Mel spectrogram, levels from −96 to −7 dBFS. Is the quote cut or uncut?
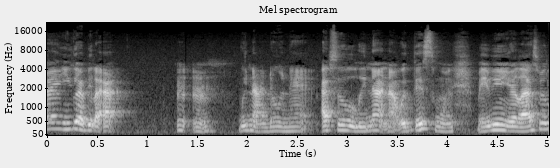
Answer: cut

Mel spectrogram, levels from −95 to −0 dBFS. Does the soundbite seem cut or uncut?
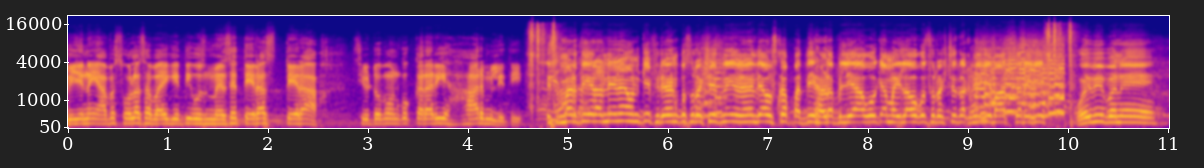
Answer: cut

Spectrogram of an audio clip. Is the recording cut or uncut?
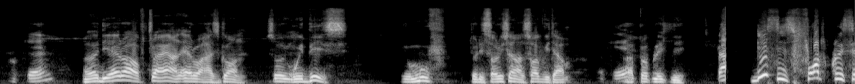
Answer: cut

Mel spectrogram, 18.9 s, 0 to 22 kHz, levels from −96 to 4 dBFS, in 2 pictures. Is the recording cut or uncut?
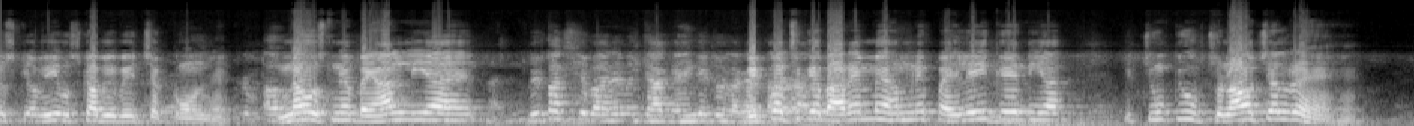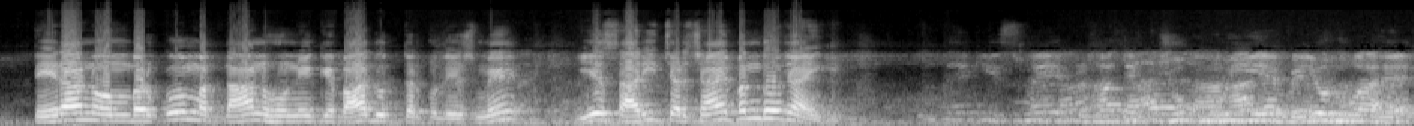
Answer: uncut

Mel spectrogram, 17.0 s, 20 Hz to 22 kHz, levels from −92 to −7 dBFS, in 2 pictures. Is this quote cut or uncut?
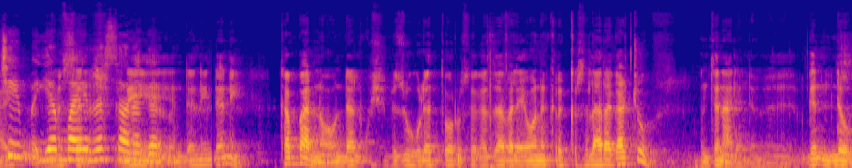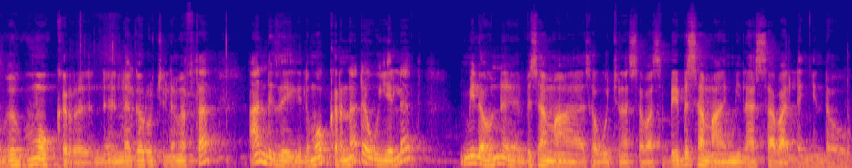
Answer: uncut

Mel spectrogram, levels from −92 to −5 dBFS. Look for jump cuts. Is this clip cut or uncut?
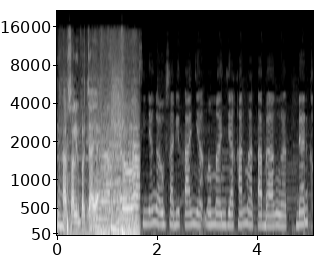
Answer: cut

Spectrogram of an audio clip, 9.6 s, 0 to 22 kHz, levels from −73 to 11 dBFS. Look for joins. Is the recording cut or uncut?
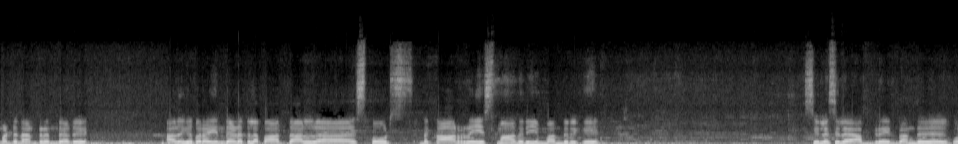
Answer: uncut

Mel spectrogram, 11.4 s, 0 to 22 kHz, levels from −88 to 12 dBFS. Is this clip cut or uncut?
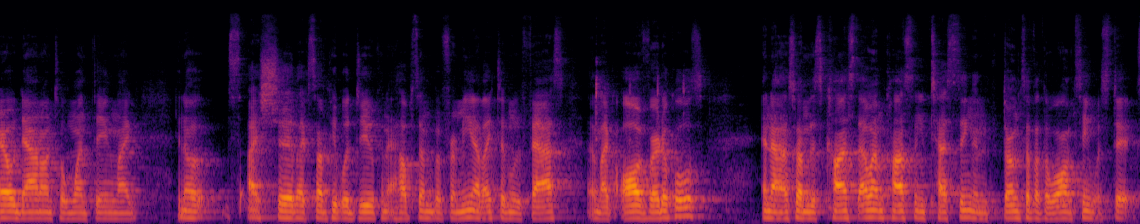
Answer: uncut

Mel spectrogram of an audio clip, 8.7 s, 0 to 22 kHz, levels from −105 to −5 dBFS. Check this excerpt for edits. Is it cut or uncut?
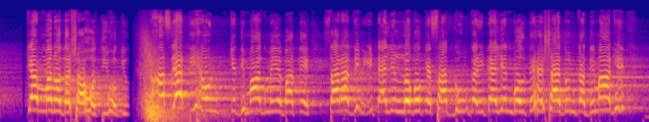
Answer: cut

